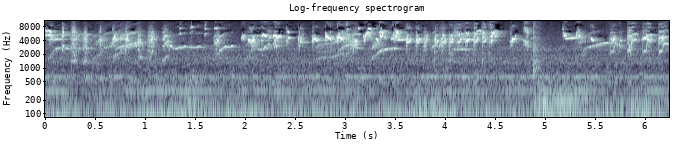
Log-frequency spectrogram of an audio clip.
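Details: Singing red siskin: a lively run of twangy, down-slurred chips and buzzy trills repeated in rapid succession, with a short dip around five seconds before resuming; faint low hum beneath.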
